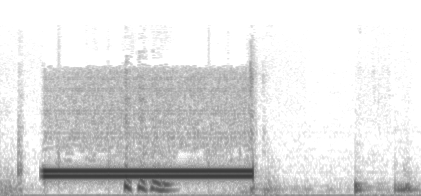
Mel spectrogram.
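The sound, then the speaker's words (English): A loud, steady telephone dial tone after a hang-up drones for about two seconds, then cuts off abruptly, leaving faint background noise and a couple of soft clicks. “Maybe you can hear it from the dial tone. Maybe the dial tone will give you encouragement.”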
